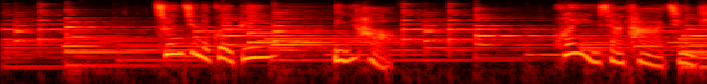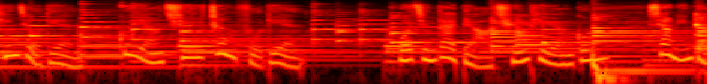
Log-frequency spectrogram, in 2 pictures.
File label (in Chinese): 女 广播 尊敬的宾客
